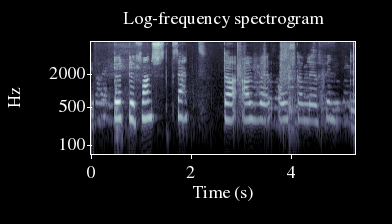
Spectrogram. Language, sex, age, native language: Icelandic, male, 12, Icelandic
